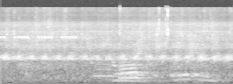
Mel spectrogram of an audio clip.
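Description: Frogs calling in chorus: a steady, fast-pulsing trill.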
